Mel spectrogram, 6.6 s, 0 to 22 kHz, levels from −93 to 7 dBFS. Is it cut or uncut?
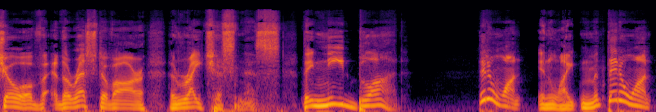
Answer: uncut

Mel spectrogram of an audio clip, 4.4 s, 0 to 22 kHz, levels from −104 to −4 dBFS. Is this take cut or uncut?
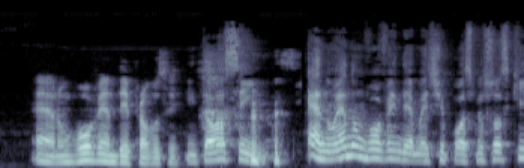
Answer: uncut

